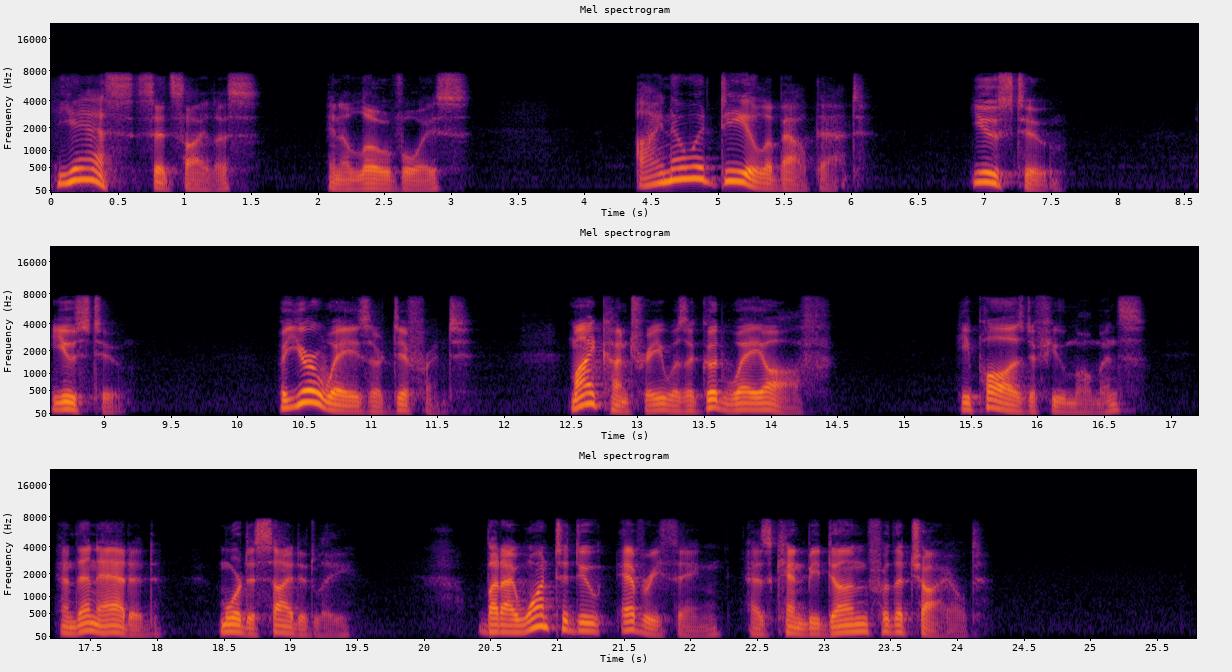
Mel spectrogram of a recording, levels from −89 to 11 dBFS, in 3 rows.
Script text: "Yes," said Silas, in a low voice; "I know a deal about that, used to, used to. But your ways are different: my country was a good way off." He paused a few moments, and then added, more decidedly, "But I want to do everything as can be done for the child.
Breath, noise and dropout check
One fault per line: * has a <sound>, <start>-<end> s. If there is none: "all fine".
all fine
